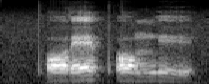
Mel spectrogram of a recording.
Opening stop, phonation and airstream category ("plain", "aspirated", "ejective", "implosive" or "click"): ejective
